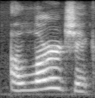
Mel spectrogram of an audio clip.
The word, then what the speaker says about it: allergic: not always the case allergic that's the second syllable that's the second syllable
